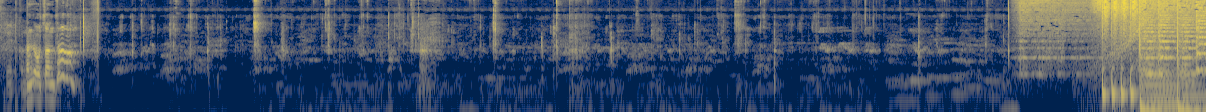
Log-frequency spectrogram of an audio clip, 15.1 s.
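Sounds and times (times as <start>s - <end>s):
person chewing and smacking: 1.0s - 12.7s.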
